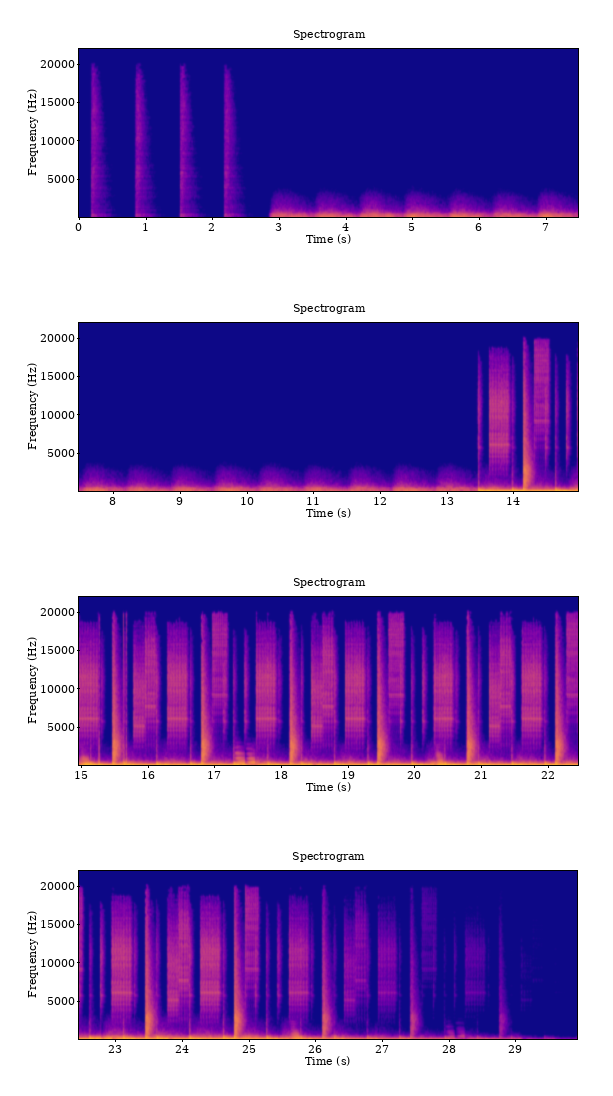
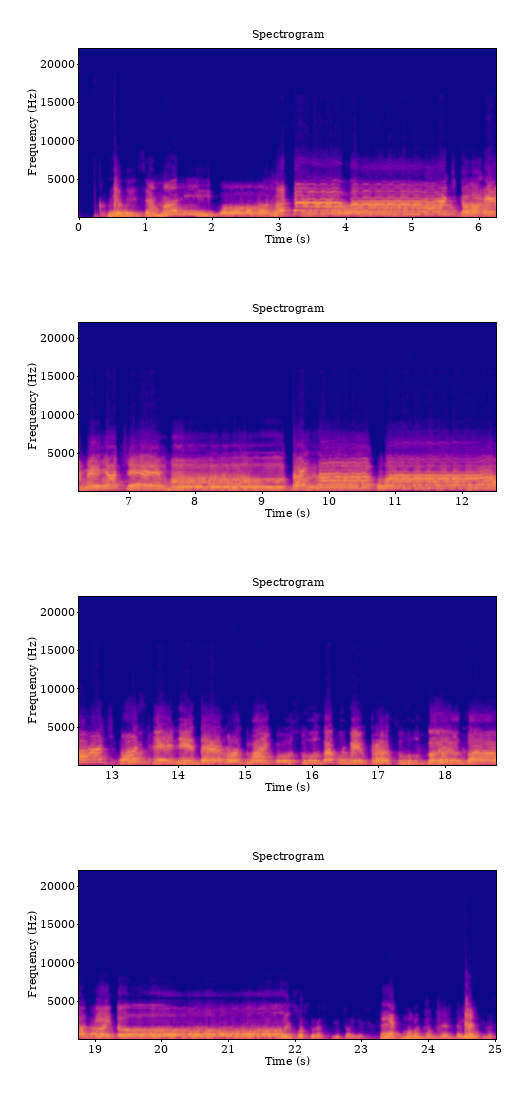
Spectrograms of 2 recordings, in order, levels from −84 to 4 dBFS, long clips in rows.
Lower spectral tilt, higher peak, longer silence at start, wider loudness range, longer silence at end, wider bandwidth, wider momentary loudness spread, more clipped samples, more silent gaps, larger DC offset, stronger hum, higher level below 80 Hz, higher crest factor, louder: about the same, -5.5 dB/octave vs -5 dB/octave; first, -2 dBFS vs -6 dBFS; first, 2.95 s vs 0.25 s; first, 19 LU vs 3 LU; first, 0.85 s vs 0 s; first, 17 kHz vs 7.8 kHz; first, 22 LU vs 6 LU; neither; neither; neither; neither; first, -16 dBFS vs -56 dBFS; about the same, 14 dB vs 14 dB; about the same, -16 LUFS vs -18 LUFS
